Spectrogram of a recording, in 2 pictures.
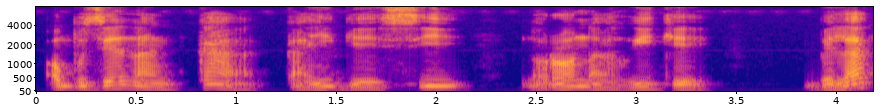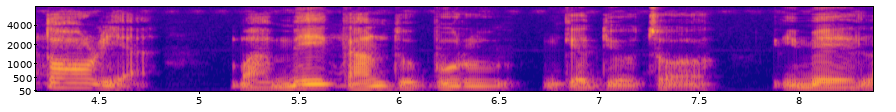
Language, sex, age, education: Igbo, male, 30-45, tertiary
